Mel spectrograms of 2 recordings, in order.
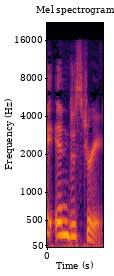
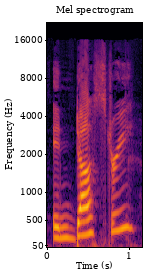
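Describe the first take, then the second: First: The stress is on the first syllable. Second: The stress is on the second syllable. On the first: The speaker calls it right. "I say industry" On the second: The speaker calls it wrong. "Does he want to say industrial? So he goes industry"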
